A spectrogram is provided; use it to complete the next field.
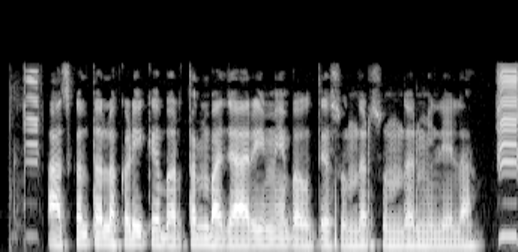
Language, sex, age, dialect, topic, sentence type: Bhojpuri, male, 18-24, Western, agriculture, statement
